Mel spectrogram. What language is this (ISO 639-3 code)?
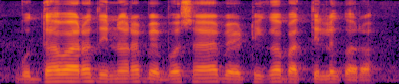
ori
